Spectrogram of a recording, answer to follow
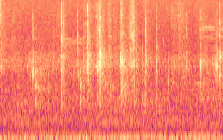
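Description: Tissue paper crinkling in the hands: a quick, irregular run of small crackles.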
